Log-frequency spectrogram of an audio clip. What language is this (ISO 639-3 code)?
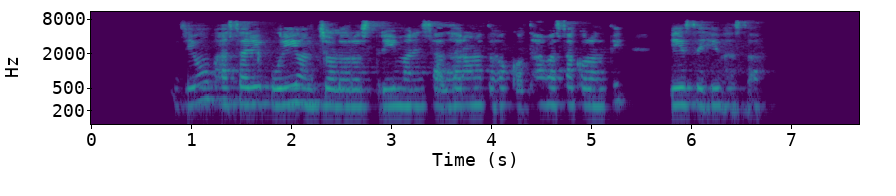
ori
